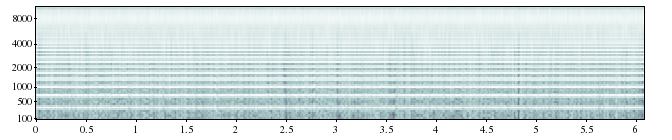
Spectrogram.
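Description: Near silence: the audio track is essentially blank.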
